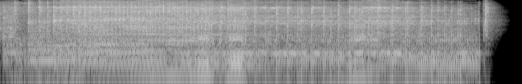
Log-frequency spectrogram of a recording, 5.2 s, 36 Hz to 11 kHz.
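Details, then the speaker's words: Husqvarna 450 chainsaw, well-worn cylinder, aftermarket carb and coil; harsh ragged missing two-stroke bark for about five seconds then dies, chain turning wrong way; coil goes to full advance, firing before TDC, running backwards. "Did you see that? Did you see the chain turning the wrong way?"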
